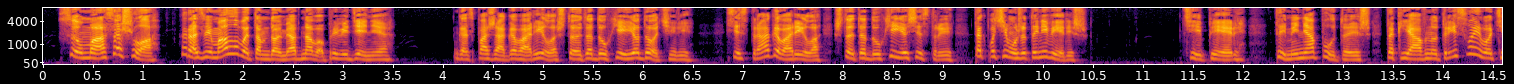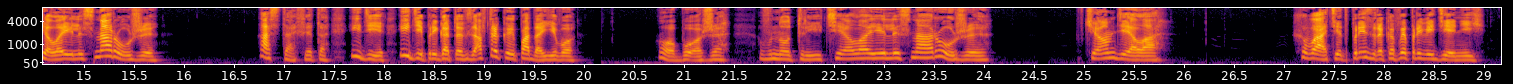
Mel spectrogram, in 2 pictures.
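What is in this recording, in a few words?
russian female character; voice demos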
